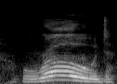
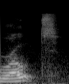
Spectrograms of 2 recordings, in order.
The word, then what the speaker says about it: road: with a voiced d road also has a voiced d ending road it's not wrote on voiced its Road the whole word is voiced let's go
